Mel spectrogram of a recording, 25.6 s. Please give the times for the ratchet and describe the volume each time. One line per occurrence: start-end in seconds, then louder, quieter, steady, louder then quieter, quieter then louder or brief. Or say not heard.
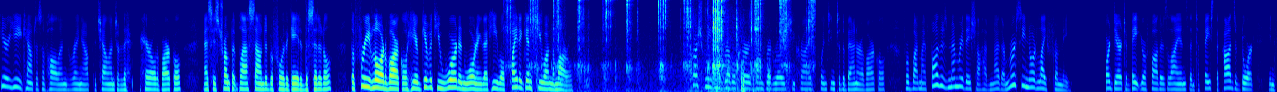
10.1-16.4 louder then quieter.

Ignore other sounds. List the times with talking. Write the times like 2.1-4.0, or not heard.
0.0-11.6, 13.8-21.4, 22.1-25.5.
